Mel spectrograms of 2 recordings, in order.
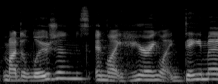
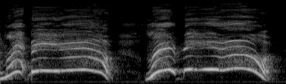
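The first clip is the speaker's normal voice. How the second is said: long, drawn-out shrieked cry, much higher and louder; trapped voice screaming; 6 dB louder, slower than usual. Retold or imitated. Imagined voice under the floor begging to be freed, shrieking. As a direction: wail it like someone trapped below the floorboards.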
